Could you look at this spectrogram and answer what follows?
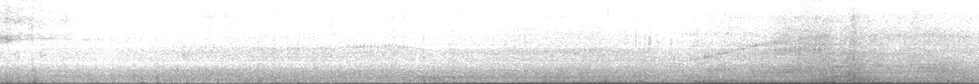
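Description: Cars and pickup trucks driving past on the road across the tracks, engines running with a low hum that swells as each vehicle passes, loudest about seven and nine seconds in.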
